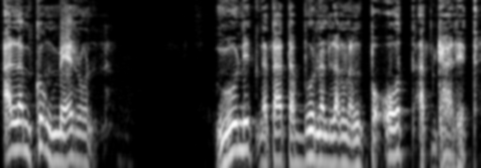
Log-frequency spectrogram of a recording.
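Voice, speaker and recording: An actor playing a grave, compassionate middle-aged elder brother in a radio drama, pleading solemnly in a gravelly, husky voice. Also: male voice, medium pitch, slow pace, heavily acted. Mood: solemn, earnest. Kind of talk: Filipino radio drama acting.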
